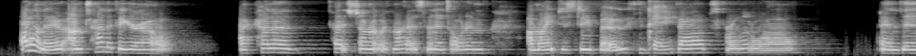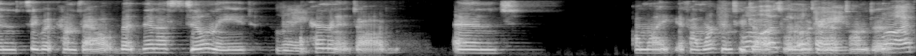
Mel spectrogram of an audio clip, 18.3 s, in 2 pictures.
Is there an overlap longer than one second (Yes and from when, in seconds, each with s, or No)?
Yes, from 16.4 s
